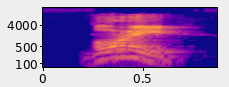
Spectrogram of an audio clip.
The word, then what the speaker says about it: Voirrey: So in the 30s, the Irving family, James, the father, Margaret, and a 13-year-old daughter called Vire. How do you pronounce this? V-O-I-R-R-E-Y. – What? – V-O-I-R-R-E-Y. – Vori. – Right, okay, so I was close enough.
